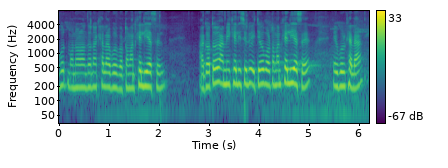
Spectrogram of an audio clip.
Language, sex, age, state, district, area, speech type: Assamese, female, 60+, Assam, Udalguri, rural, spontaneous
